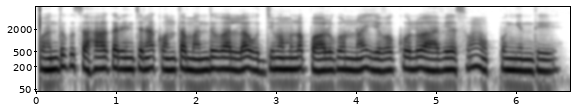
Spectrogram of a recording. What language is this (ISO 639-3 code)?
tel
